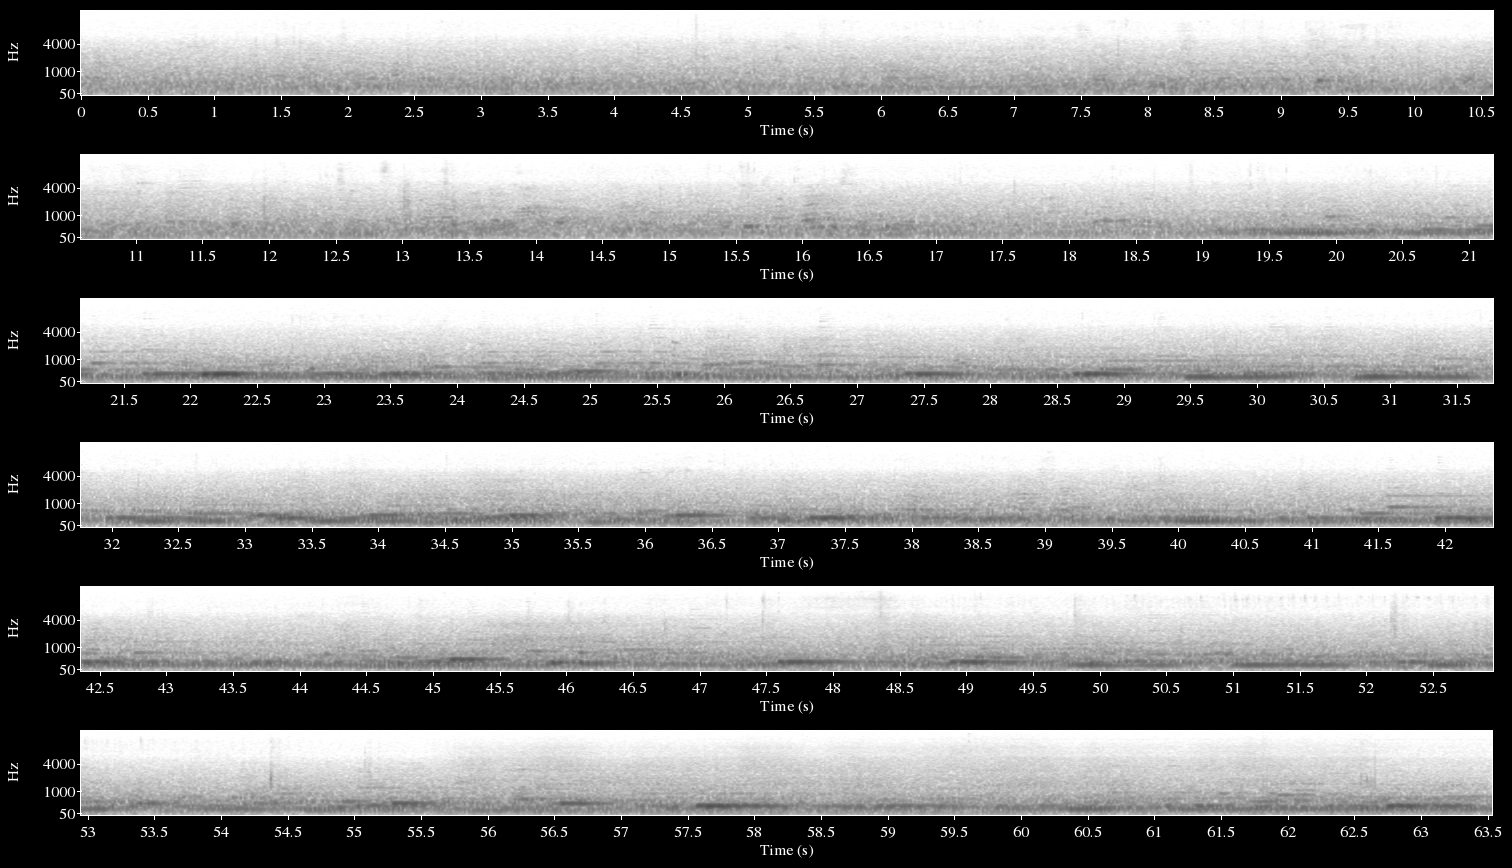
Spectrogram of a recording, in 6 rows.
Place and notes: Domplatz Salzburg. Streetmusician Harp. People talking.
Österreich, 23 February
